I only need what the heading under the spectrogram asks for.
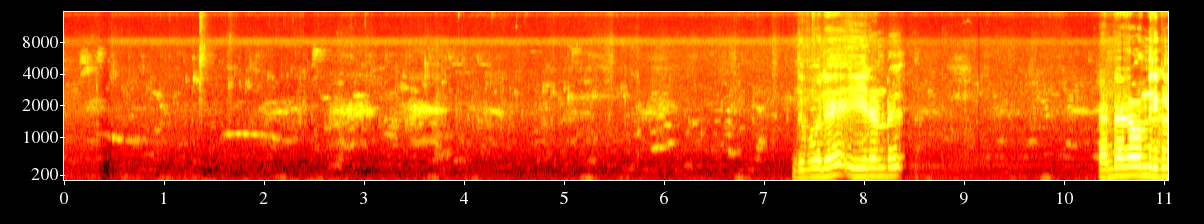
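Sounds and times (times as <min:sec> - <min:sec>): faint bird chirps: 0:00.0 - 0:07.4.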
